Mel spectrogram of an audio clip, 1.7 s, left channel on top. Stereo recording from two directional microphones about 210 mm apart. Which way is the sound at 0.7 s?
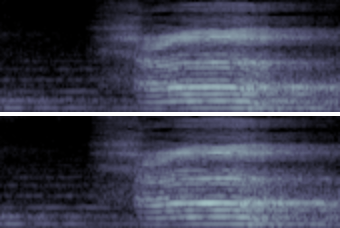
25° left (ahead or behind).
